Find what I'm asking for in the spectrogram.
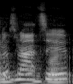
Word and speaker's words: Natsu: Natsu or Kazu. – No, Natsu.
